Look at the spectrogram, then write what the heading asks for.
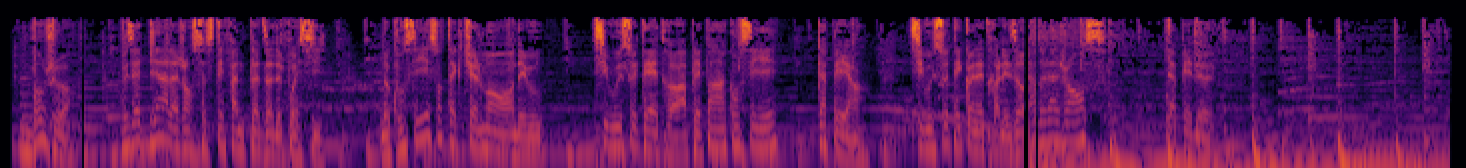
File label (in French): Fr male; french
